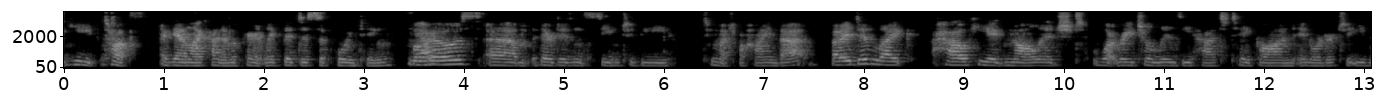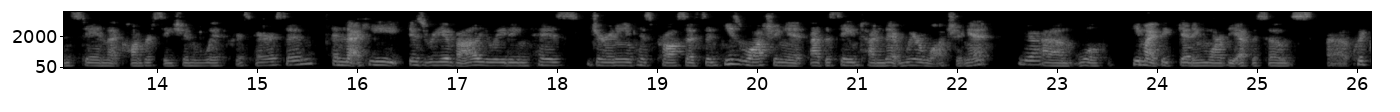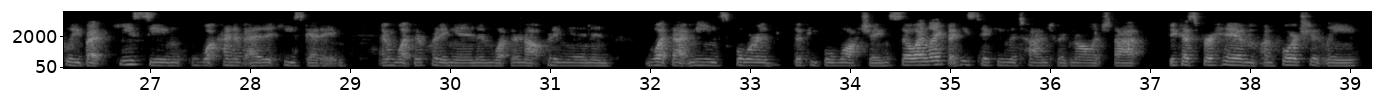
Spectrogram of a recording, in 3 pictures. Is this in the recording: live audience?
no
